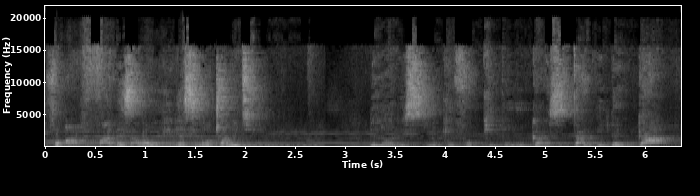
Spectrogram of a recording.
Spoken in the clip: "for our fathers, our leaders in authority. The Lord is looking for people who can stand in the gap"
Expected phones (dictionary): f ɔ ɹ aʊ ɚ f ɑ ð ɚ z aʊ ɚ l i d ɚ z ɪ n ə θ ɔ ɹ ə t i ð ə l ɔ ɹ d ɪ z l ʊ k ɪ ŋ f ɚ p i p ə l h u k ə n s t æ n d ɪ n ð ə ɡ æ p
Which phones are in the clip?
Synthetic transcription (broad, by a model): f ɔ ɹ aʊ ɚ f ɑ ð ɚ s aʊ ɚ l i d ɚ s ɪ n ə t ɔ ɹ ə t i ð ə l ɔ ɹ d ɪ s l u k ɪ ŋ f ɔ p i p ə l h u k ə n s t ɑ n d ɪ n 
